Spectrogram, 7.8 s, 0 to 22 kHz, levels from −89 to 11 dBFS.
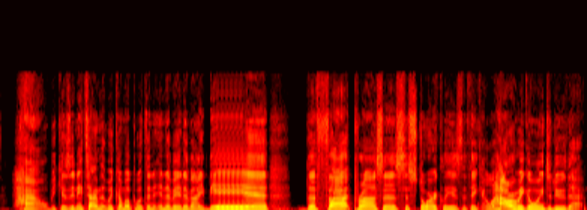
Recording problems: audio stuttering; at 3 s

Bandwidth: 14.5 kHz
